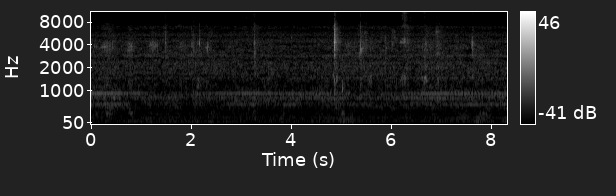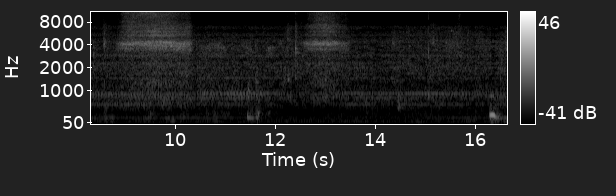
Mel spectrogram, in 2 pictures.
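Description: Eating sounds: chewing, with scattered light clicks of a metal spoon in a plastic bowl, and two breathy rushes about a second long, around nine and twelve seconds in. A steady faint hum runs underneath.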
